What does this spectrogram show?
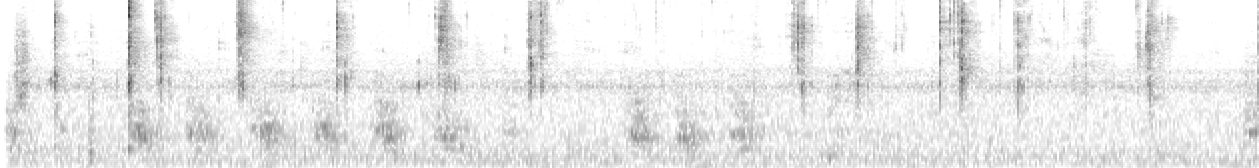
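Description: A person chewing and smacking while eating rice and braised pork ribs by hand: a steady chewing rhythm of about two to three chews a second, with frequent sharp mouth clicks.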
